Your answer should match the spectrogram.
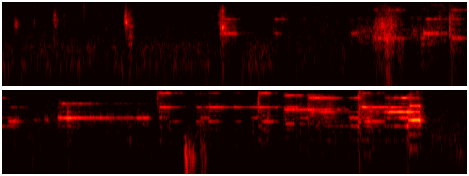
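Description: A second telephone rings while a call is in progress, with a warbling electronic tone in quick bursts, getting louder toward the end, after a few soft clicks and taps at the start. The sound is thin and muffled.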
